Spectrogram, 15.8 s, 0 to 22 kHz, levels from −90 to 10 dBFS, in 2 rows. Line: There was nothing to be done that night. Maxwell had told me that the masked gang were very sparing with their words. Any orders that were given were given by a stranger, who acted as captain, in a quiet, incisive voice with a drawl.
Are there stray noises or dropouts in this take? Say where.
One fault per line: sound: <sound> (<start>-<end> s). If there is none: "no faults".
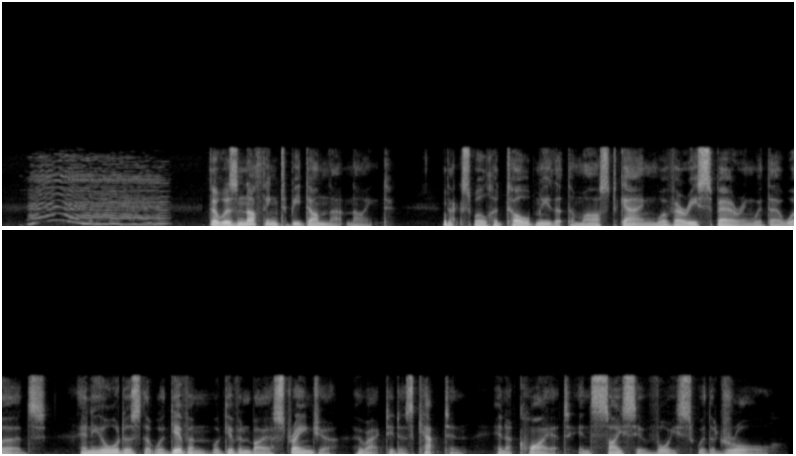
sound: squeak (0.2-1.7 s)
